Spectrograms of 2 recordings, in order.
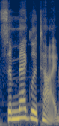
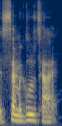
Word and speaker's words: semaglutide: Ozempic's active ingredient, semaglutide, works by making you feel full longer. Doctors say it's similar to Wegovy, which has been approved for weight loss by the FDA. Okay, so they call it semaglutide.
